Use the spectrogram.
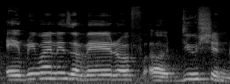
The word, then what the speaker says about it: Duchenne: dystrophy but not everyone is aware of uh duchin right that's the right pronunciation yeah yes muscular dystrophy so could you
